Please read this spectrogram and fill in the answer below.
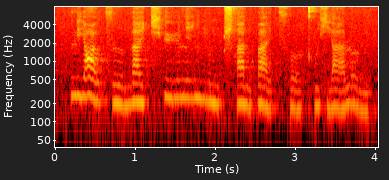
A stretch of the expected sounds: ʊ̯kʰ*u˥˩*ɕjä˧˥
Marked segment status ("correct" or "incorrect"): incorrect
